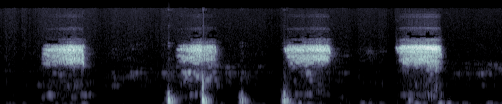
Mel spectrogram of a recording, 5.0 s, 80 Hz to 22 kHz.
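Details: Owl eating a large rabbit on a live camera, April 9, 2012, 3:33 AM: four breathy, hissing screeches about a second apart, mixed with sharp clicks, thumps and tearing sounds from the feeding.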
